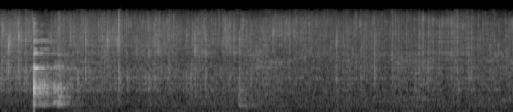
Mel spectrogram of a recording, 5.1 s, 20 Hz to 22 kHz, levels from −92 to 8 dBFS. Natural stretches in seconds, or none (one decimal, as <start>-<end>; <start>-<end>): 0.0-0.9; 2.3-2.8; 3.9-5.1

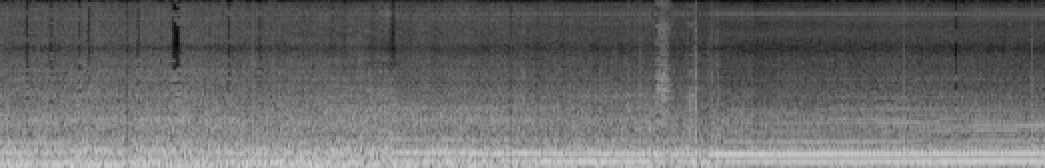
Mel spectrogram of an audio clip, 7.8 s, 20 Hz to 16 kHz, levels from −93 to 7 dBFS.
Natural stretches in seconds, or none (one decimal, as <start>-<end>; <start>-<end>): 0.0-2.2; 3.6-7.8

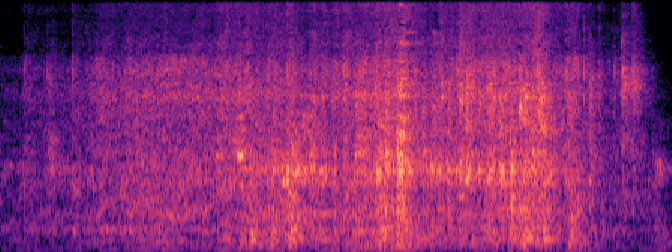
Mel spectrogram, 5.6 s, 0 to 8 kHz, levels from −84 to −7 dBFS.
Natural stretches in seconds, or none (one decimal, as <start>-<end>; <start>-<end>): 3.0-4.9

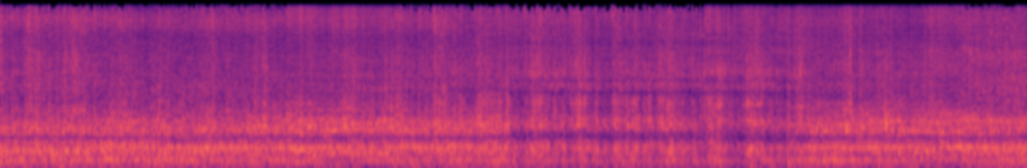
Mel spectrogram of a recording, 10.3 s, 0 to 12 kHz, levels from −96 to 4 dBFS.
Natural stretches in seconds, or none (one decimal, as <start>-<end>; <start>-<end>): 0.0-2.9; 3.9-7.0; 9.6-10.3

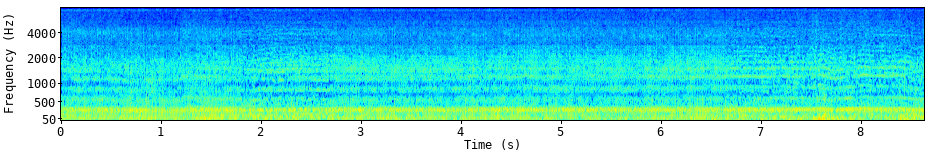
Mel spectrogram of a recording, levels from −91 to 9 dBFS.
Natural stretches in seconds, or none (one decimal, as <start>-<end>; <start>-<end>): 1.8-2.7; 6.7-8.6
